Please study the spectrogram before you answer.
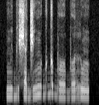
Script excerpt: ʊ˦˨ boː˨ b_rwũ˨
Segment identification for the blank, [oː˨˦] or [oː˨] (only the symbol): oː˨˦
